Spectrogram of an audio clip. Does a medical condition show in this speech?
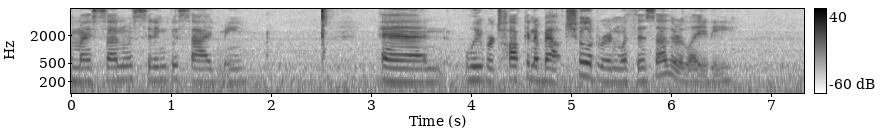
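No.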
